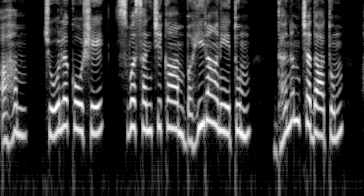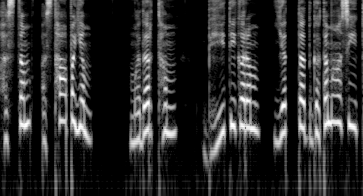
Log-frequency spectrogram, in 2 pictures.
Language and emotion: Sanskrit, fearful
